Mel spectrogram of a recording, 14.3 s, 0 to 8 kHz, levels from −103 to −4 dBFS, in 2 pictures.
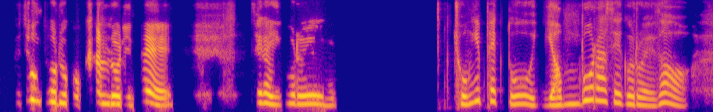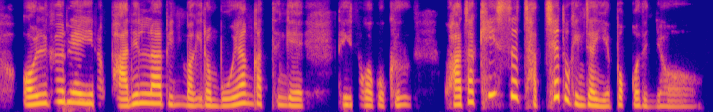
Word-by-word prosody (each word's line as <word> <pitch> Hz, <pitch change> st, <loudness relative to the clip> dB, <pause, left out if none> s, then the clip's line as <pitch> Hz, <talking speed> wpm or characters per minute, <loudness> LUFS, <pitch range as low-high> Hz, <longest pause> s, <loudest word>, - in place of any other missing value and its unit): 그 245 Hz, -, -28 dB
정도로 280 Hz, -5 st, +4 dB
고칼로리인데 225 Hz, -, +3 dB, 0.8 s
제가 255 Hz, -1 st, +3 dB
이거를 220 Hz, +1 st, +2 dB, 1.5 s
종이 235 Hz, +6 st, +1 dB
팩도 225 Hz, -7 st, 0 dB
연보라색으로 225 Hz, -, +1 dB
해서 195 Hz, -1 st, -3 dB, 0.4 s
얼그레이랑 245 Hz, +1 st, 0 dB
바닐라 240 Hz, +7 st, +1 dB
빈 210 Hz, -3 st, -10 dB
막 185 Hz, -2 st, -3 dB
이런 185 Hz, -1 st, -4 dB
모양 215 Hz, +8 st, -1 dB
같은 220 Hz, -3 st, -7 dB
게 185 Hz, -2 st, -3 dB, 0.3 s
돼 200 Hz, -, -8 dB
있어 195 Hz, -1 st, -10 dB
갖고 180 Hz, -1 st, -5 dB
그 195 Hz, +4 st, -9 dB, 0.3 s
과자 215 Hz, +7 st, 0 dB
케이스 465 Hz, -, 0 dB
자체도 415 Hz, -4 st, 0 dB
굉장히 190 Hz, -, -2 dB
예뻤거든요. 165 Hz, -3 st, -9 dB
220 Hz, 280 characters per minute, -21 LUFS, 190-255 Hz, 1.5 s, 정도로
